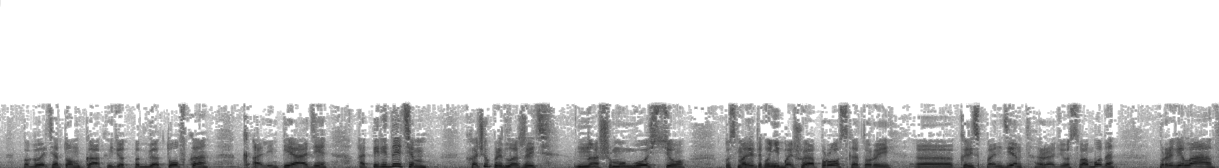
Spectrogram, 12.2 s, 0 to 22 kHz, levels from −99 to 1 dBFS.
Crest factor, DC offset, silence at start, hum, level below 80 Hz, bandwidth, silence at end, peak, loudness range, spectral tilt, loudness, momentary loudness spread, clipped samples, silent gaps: 14 dB; under 0.1%; 0.05 s; none; -42 dBFS; 8.8 kHz; 0 s; -2 dBFS; 2 LU; -6 dB/octave; -17 LUFS; 8 LU; under 0.1%; none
